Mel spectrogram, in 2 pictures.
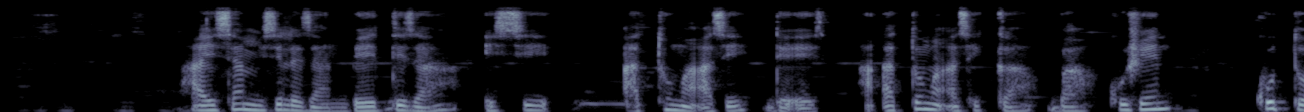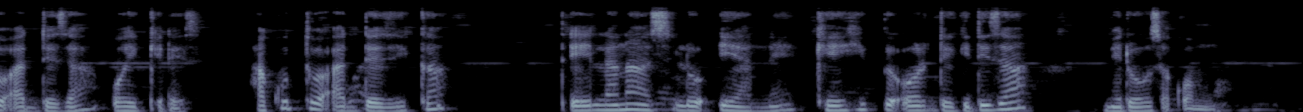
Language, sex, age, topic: Gamo, male, 25-35, agriculture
